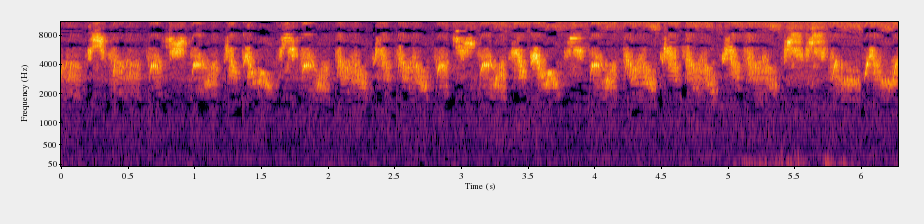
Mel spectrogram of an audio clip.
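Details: Javan bush lark singing vigorously, a rapid stream of bright, high chirps and twittering notes delivered in short bursts several times a second, with no real pause; a faint low rumble near the end.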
